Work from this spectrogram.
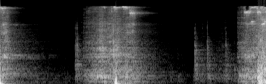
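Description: A metal file rasps across the teeth of a rip hand saw in two distinct strokes separated by short pauses, close and loud, with a third stroke beginning at the end.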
